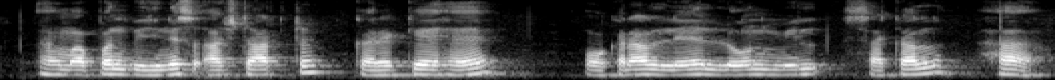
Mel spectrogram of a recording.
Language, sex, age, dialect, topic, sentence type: Magahi, male, 60-100, Western, banking, question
